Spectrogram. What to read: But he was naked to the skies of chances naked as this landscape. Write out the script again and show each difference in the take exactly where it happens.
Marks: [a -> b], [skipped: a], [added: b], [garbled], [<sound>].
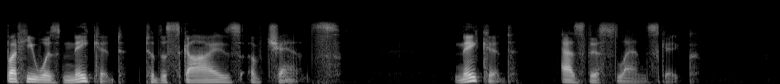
But he was naked to the skies of [chances -> chance] naked as this landscape.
